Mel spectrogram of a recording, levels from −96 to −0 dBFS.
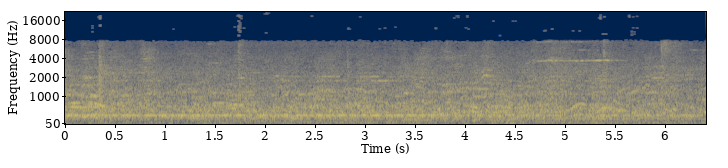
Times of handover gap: none

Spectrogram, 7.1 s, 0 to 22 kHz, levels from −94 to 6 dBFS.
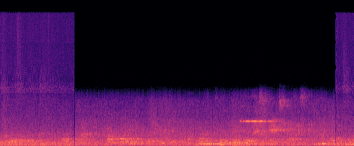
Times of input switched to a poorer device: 1.48-6.73

